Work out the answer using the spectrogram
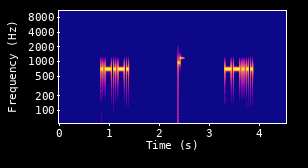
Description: Morse code, heard as a keyed tone, about 28 wpm, 700 Hz. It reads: <AR> 7
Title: Single Character (Letter:Number:Punctuation:Prosign) Alt 28wpm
